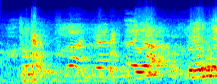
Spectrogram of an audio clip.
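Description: Young children speaking.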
